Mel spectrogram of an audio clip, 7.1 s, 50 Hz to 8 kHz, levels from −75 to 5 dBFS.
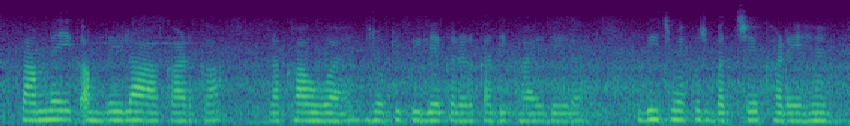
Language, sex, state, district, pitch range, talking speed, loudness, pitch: Hindi, female, Rajasthan, Nagaur, 180-195 Hz, 195 wpm, -19 LUFS, 185 Hz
